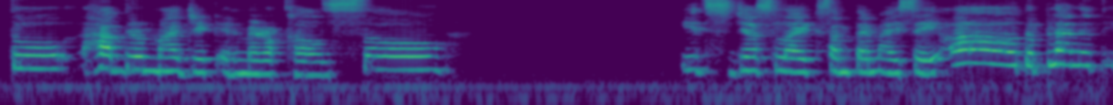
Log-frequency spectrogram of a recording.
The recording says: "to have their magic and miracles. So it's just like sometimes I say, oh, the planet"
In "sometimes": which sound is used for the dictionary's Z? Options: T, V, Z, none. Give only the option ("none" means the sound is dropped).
none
